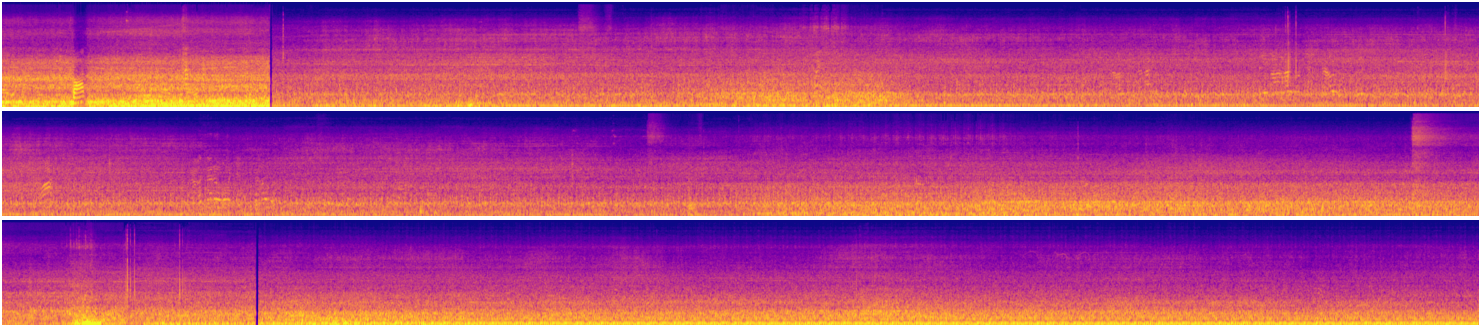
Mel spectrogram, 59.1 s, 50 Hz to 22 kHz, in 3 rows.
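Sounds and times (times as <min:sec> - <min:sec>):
diesel engine of heavy machinery: 0:00.0 - 0:59.0
brief hiss: 0:07.6 - 0:08.4, 0:38.5 - 0:40.3.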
